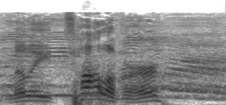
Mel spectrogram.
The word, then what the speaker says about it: Tolliver: Lily Tolliver, that's how you pronounce her name, is a 5'3 freshman, the third starter.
